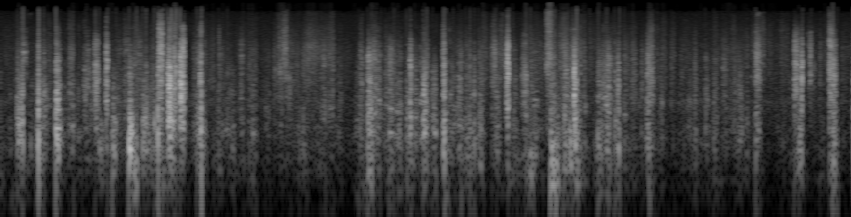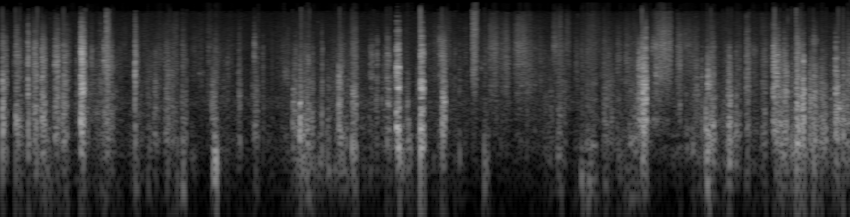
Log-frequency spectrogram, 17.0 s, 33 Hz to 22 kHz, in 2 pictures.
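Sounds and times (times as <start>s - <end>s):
rapid clicks knocks and scrapes: 0.1s - 17.0s.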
